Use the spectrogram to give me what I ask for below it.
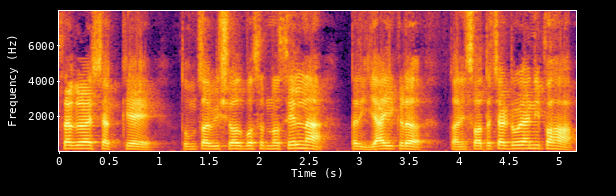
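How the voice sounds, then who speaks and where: A man voicing an angry, quarrelsome aunt who scolds and threatens in quick retorts. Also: fairly high pitch, fairly even intonation, natural voice. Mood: angry, scolding. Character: quarrelsome aunt, woman, angry and sharp-tongued.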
